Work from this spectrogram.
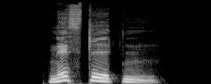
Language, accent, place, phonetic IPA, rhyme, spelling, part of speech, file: German, Germany, Berlin, [ˈnɛstl̩tn̩], -ɛstl̩tn̩, nestelten, verb, De-nestelten.ogg
- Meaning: inflection of nesteln: 1. first/third-person plural preterite 2. first/third-person plural subjunctive II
